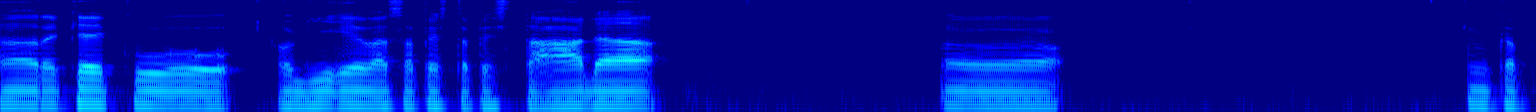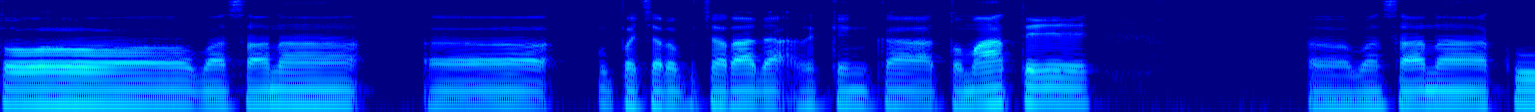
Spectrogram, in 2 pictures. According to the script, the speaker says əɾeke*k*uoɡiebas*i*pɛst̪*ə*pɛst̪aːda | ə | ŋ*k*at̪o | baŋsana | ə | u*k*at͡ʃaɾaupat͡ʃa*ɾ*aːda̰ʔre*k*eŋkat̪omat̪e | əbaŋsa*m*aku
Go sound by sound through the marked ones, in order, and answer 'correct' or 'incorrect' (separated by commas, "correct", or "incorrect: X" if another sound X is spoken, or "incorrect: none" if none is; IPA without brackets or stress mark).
correct, incorrect: a, incorrect: a, correct, incorrect: p, correct, correct, incorrect: n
